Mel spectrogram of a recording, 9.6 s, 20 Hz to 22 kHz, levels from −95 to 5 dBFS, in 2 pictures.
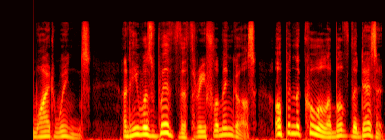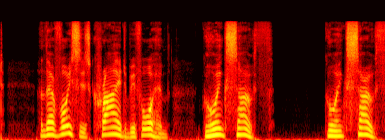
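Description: The clip opens on digital silence. From 0 to 0.41 s there is nothing at all, not even a noise floor. At 0.41 s the speech arrives abruptly, already in the middle of a sound. This is a cut-off start. Capture or streaming began late, so the opening of the utterance was never recorded. There is no natural attack and no fade-in. The sound jumps from dead silence straight to full level.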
